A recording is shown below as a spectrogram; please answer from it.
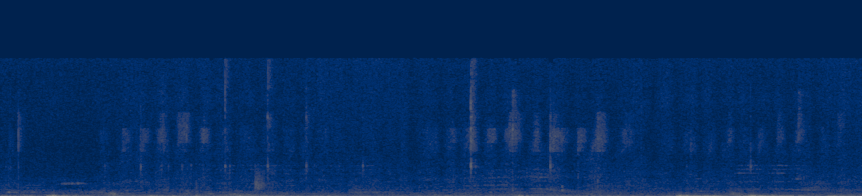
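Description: A whiteboard eraser rubbing across the board in repeated short wiping strokes. There are dull low thumps about half a second in and again near the end.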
